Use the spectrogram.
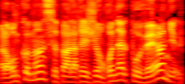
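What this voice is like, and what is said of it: Put-on southern French accent. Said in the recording (French): “je prends l'accent du Sud ... C'est pas l'accent d'Auvergne en tout cas.”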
